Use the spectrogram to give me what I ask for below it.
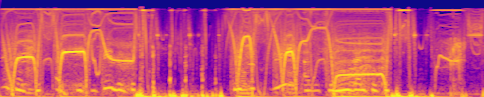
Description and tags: Another chop from the radio bbox sample, this time highlihgting squeally sounds
radio, lo-fi, experimental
